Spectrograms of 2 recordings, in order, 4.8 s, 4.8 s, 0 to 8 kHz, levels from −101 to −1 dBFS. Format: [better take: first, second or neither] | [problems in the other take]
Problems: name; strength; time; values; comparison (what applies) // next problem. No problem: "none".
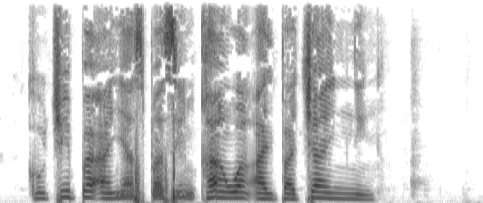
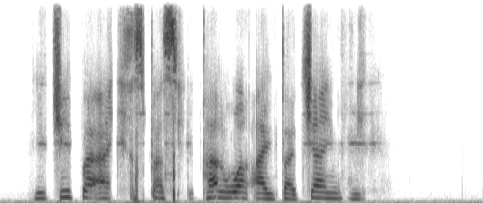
first | noise reduction (neural diffusion model UNIVERSE++)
